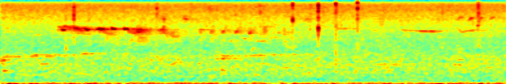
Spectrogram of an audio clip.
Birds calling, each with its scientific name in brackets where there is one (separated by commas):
Red-winged Blackbird (Agelaius phoeniceus), Canada Goose (Branta canadensis)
